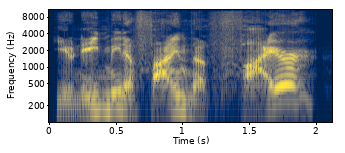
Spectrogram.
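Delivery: gruff dad puzzling it out, rising; confused question. A narrator's reading. Bob misunderstands the request, confused. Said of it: "Bob asked, confused".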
